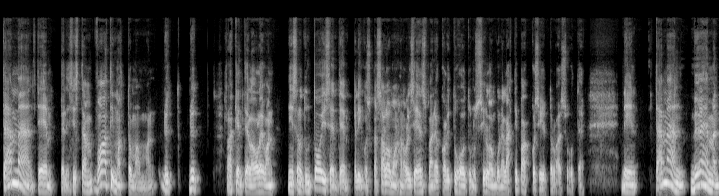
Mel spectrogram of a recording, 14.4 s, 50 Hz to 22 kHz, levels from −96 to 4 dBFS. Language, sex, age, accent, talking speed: Finnish, male, 60-79, native, 120 wpm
